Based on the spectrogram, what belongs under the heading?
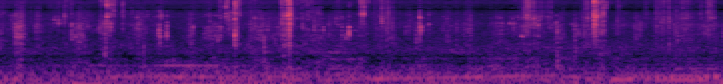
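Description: A person chewing bites of a chocolate chunk cookie, crisp outside and soft in the middle: scattered small crunches and clicks over a low steady rumble.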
